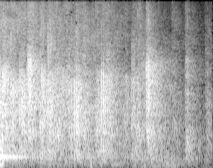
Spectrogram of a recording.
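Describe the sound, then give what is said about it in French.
An audience claps steadily for a couple of seconds after a team's presentation at a competition, a dense, crackling wash of applause that stays fairly even before tapering slightly at the end. “Merci Anthony pour cette présentation et on peut l'applaudir”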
